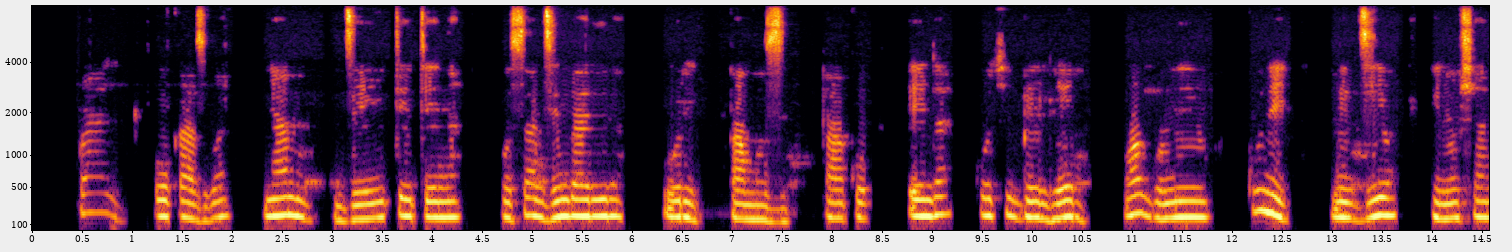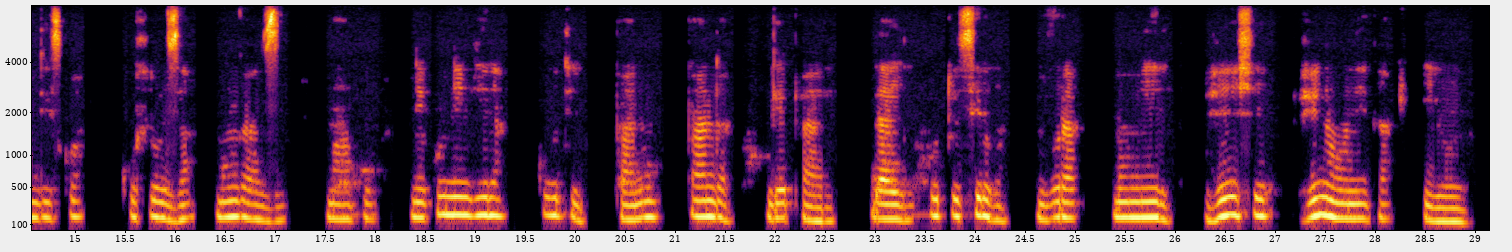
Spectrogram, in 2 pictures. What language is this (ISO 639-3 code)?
ndc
